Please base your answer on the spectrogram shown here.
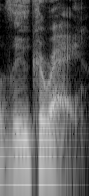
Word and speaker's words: Vieux Carré: It's one of my favorite cocktails, even though no one ever pronounces it right. Let's make a vuare.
